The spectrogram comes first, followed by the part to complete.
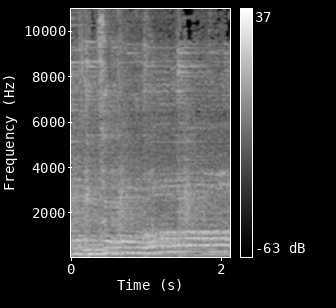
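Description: Live bluegrass band with fiddle, mandolin, banjo, acoustic guitars and bass, several voices singing together in harmony over a steady acoustic accompaniment.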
